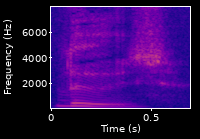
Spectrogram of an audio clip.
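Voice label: "lose", US English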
